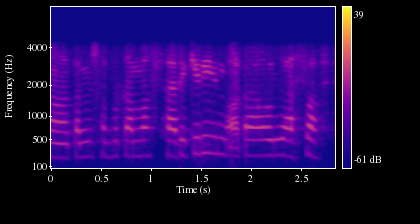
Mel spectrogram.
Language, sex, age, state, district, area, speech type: Odia, female, 45-60, Odisha, Gajapati, rural, conversation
